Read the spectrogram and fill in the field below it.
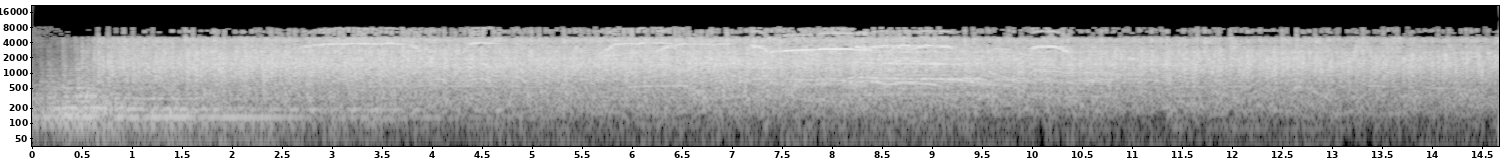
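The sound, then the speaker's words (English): Loud, sustained applause from a large audience at a live concert broadcast from the Palm Gardens in Columbus, Ohio, greeting the conductor; a dense wash of clapping with scattered whistles and cheers rising above it. “First thing that I'd like to say this evening is thank you for the reception. Magnificent rubato movement and applause here.”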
